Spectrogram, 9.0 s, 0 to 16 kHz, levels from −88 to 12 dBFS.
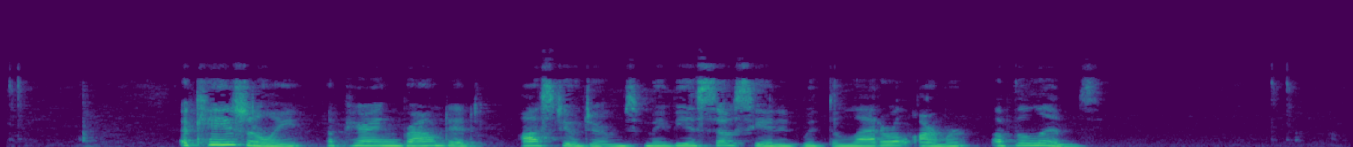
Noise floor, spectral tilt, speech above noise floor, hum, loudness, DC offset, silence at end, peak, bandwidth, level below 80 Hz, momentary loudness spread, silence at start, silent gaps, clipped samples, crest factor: -74 dBFS; -6 dB/octave; 52 dB; none; -23 LUFS; under 0.1%; 1.8 s; -6 dBFS; 9.2 kHz; -68 dBFS; 9 LU; 1.2 s; none; under 0.1%; 18 dB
